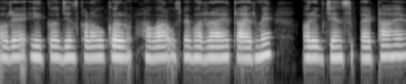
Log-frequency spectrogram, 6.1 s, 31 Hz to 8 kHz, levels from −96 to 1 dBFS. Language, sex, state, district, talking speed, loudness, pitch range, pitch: Hindi, female, Chhattisgarh, Bastar, 175 wpm, -18 LUFS, 180-190 Hz, 185 Hz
